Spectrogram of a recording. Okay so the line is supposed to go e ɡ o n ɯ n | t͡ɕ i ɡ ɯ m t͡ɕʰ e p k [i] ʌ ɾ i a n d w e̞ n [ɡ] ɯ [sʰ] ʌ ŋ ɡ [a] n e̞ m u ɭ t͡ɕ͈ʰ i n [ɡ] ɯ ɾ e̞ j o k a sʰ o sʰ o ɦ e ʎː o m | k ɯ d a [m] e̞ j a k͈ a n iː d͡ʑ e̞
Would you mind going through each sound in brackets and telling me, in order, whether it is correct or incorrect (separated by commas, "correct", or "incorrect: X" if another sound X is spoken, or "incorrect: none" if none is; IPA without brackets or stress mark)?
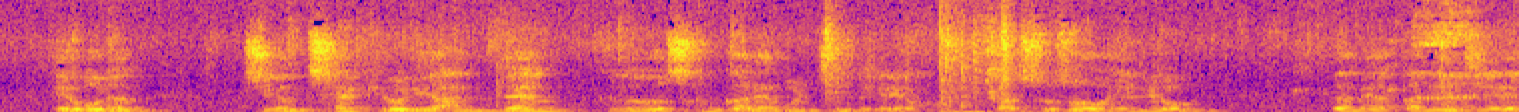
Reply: incorrect: j, incorrect: k, correct, correct, incorrect: d, correct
